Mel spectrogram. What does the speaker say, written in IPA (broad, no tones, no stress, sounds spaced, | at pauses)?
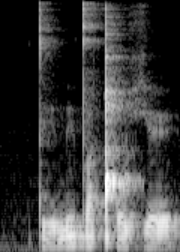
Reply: t i n̪ i d̪ a ǃʰ o ç e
